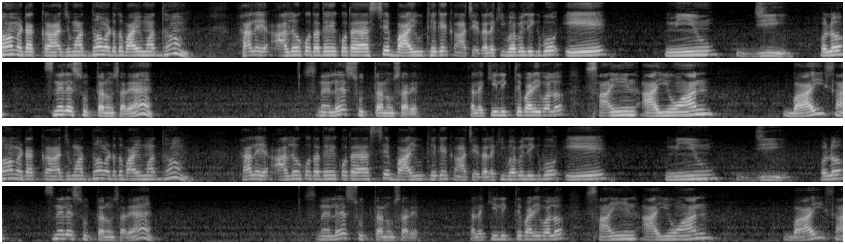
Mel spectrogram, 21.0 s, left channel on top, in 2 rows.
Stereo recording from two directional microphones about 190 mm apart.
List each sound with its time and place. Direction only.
0.0 s speech: 40° left (ahead or behind)
14.2 s speech: 40° left (ahead or behind)
20.4 s speech: 45° left (ahead or behind)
